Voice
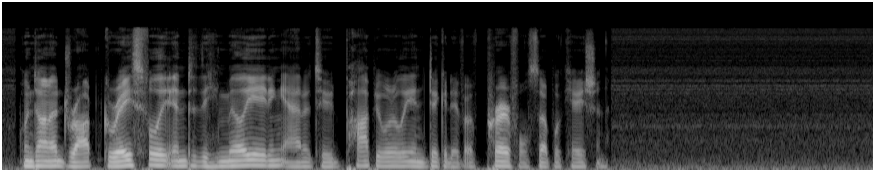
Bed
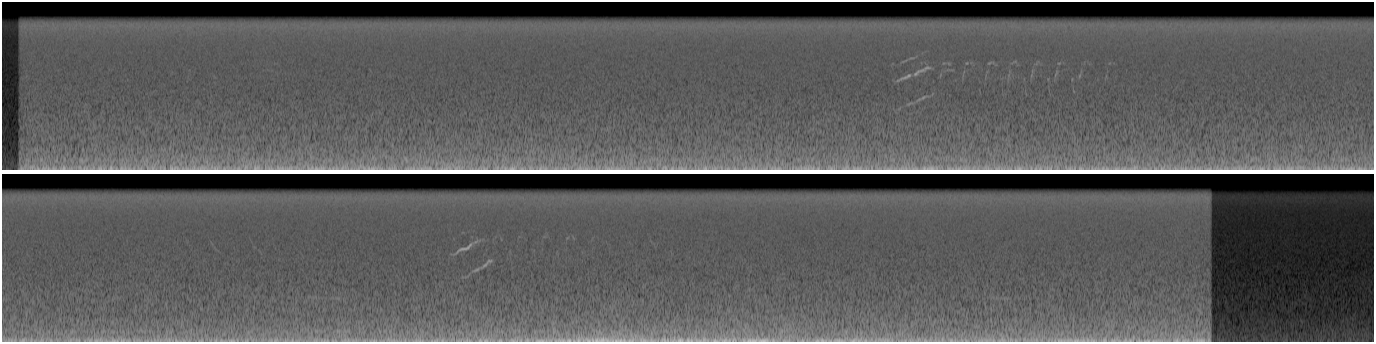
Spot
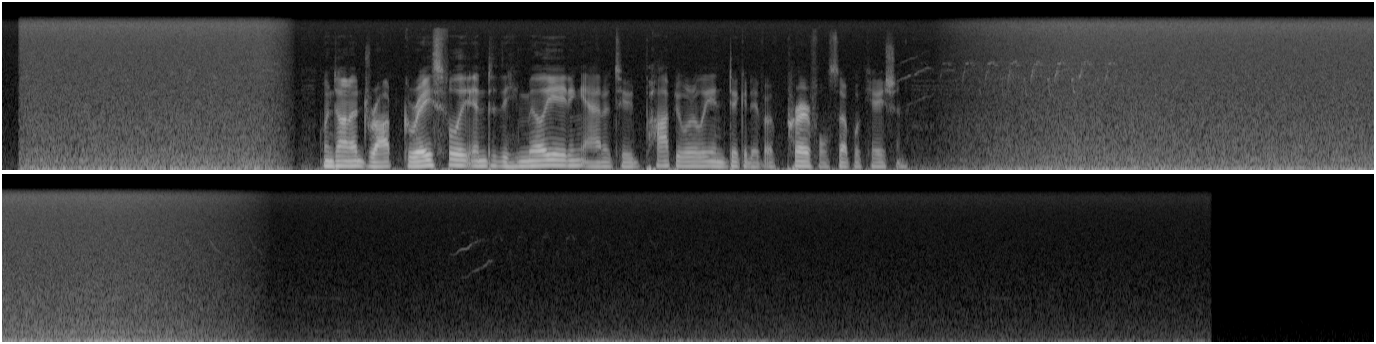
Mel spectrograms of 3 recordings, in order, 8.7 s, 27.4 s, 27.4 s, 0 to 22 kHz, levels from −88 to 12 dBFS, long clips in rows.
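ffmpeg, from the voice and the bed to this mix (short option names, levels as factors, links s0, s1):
-filter_complex "[0:a]adelay=3000,volume=0.75[s0];[1:a]volume=6.68,afade=t=out:st=2.61:d=0.33:silence=0.0794328,afade=t=in:st=9.32:d=1.4:silence=0.0841395,afade=t=out:st=14.85:d=1.58:silence=0.0794328[s1];[s0][s1]amix=inputs=2:normalize=0"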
